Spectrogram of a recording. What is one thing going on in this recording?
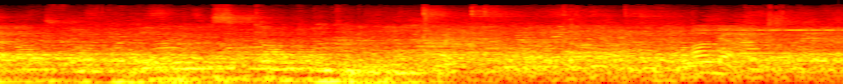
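Fencers' feet tap and shuffle on a metal strip.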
